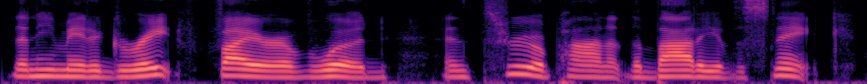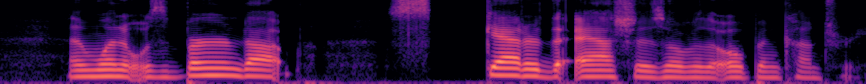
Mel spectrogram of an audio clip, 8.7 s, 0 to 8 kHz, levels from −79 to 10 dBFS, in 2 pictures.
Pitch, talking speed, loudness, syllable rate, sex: 180 Hz, 210 wpm, -18 LUFS, 5.1 syllables/s, female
